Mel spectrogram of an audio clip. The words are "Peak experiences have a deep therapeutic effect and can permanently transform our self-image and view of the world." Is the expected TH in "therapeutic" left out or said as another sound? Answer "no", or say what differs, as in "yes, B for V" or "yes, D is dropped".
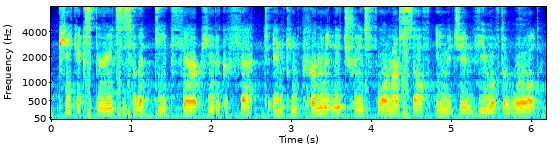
no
